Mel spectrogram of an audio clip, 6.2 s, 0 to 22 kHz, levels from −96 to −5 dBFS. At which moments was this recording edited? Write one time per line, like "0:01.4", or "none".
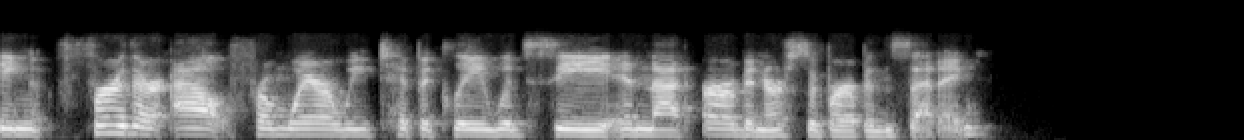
none

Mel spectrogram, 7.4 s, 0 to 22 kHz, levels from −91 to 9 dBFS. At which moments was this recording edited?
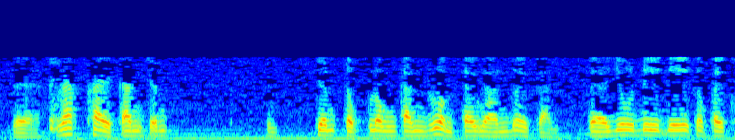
0:04.8

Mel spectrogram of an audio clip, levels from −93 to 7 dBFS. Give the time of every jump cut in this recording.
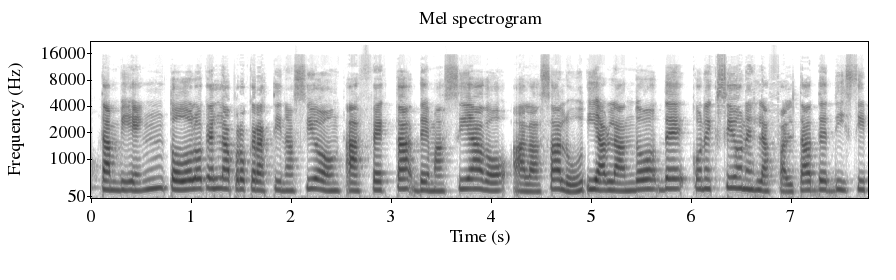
none

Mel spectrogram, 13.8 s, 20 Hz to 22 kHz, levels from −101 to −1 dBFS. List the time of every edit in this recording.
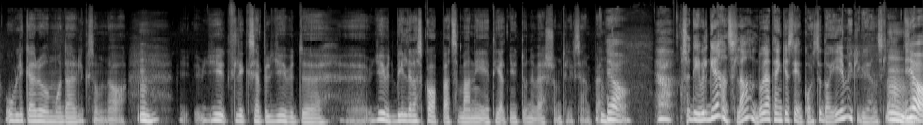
0:09.8

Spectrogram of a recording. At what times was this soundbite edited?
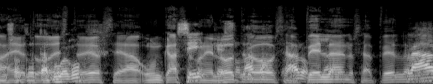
none

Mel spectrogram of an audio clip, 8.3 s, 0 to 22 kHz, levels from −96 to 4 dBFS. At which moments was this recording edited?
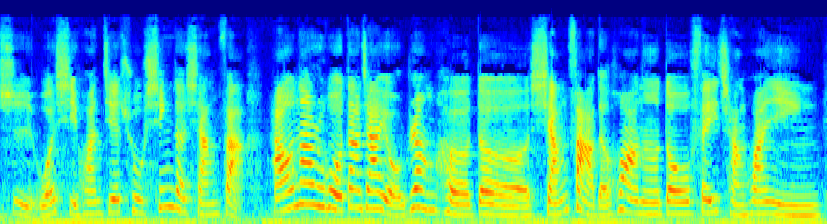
0:02.7

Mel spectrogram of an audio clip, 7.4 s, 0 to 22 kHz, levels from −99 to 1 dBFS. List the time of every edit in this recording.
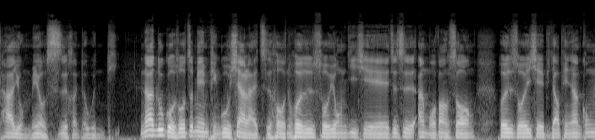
0:01.8
0:03.6

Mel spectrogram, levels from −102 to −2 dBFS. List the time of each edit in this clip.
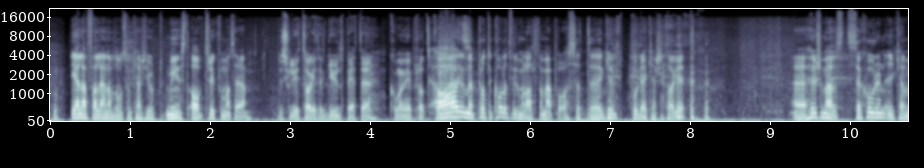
none

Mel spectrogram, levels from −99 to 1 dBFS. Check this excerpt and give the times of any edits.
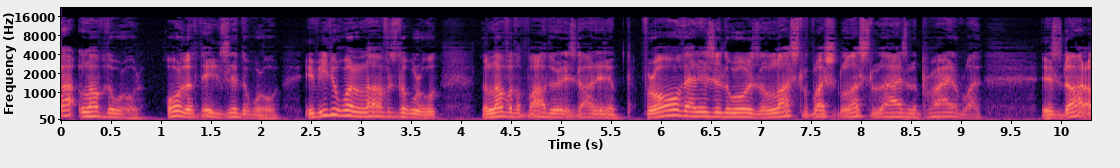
none

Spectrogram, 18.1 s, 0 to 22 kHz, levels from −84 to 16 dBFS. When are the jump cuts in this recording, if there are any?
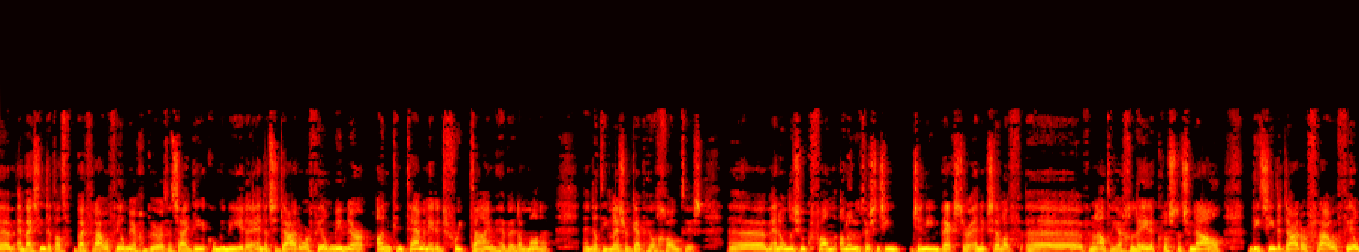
none

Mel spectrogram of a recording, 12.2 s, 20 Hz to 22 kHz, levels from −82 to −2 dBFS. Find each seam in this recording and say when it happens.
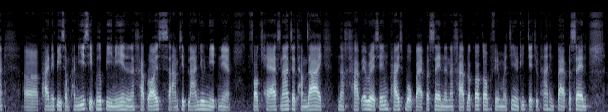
0:05.6

